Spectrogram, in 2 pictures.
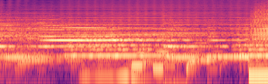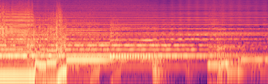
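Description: Improvised electronic music on hardware synthesizers: held droning tones over bass notes that step from one pitch to another. About five seconds in, a louder bass note comes in with a hiss that swells and then fades.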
